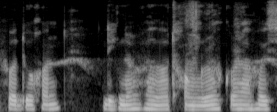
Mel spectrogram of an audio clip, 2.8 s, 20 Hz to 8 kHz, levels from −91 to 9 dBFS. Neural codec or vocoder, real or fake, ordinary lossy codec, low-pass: none; real; none; none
